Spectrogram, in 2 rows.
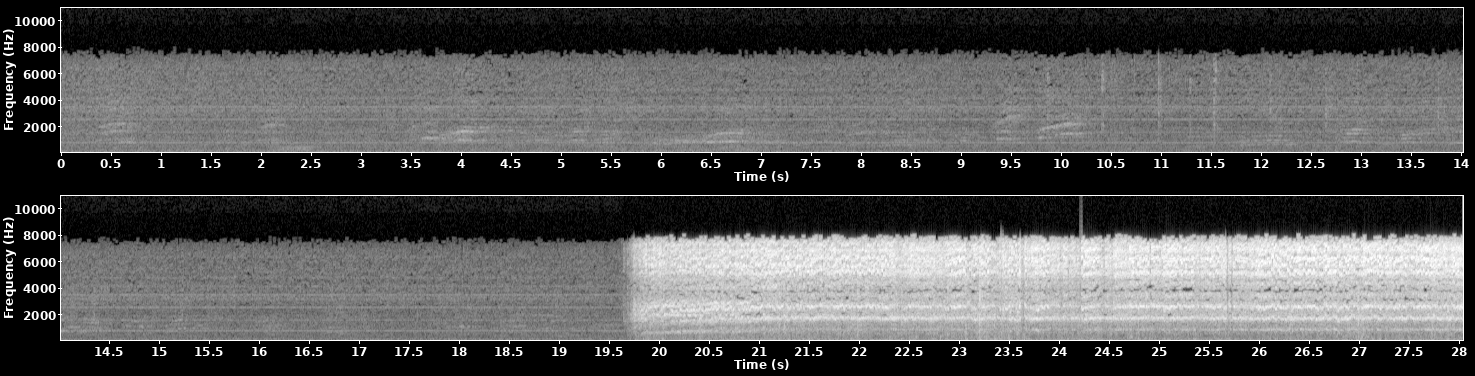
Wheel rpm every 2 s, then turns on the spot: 0, 0, 0, 0, 0, 0, 0, 0, 0, 10, 180, 230, 230, 230.
none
